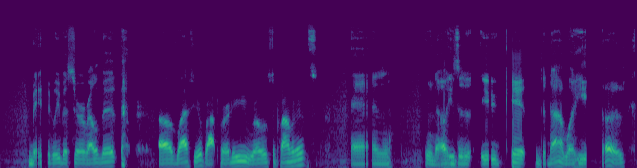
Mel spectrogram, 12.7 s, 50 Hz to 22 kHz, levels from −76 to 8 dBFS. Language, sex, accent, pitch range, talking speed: English, male, American, 80-100 Hz, 100 wpm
